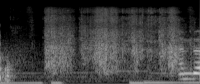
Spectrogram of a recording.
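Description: A thin plastic bag rustling and crinkling as it is handled, from about half a second in, over background music with a repeating bass note.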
